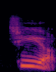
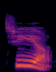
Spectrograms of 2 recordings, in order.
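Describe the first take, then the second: No difference in how they are said.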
